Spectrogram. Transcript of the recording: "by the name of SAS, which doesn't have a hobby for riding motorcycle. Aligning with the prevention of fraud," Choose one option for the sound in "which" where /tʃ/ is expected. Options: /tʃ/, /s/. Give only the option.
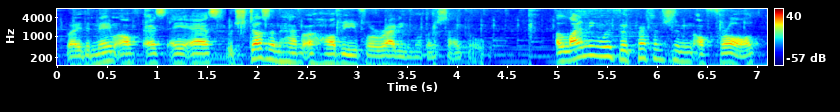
/tʃ/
